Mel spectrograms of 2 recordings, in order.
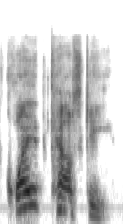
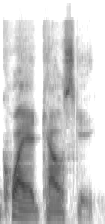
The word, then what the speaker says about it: Kwiatkowski: It's Kwiatkowski. Oh, I would not have said Kwiatkowski.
